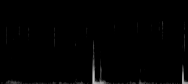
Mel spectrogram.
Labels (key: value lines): label: biophony, double pulse
recorder: SoundTrap 300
